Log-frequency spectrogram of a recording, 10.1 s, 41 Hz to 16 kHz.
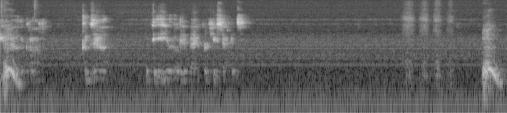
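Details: Child with habit cough (chronic cough up to 5 years, about 18 hours a day, absent during sleep and returning on waking): repeated harsh, throaty cough bursts.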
